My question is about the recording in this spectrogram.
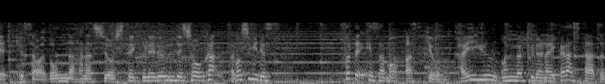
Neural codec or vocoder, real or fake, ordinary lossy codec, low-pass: codec, 16 kHz, 8 kbps, FunCodec, trained on Chinese and English, 25 frames a second; fake; none; 7.2 kHz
